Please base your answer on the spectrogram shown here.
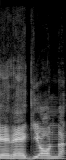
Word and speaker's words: Eregion: Andiamo verso sud, attraversiamo la regione E. Si pronuncia Eregion.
